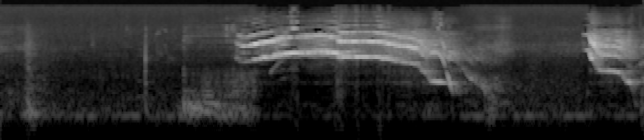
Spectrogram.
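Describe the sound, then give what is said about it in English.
A Mac Daddy elk call is blown: a low grunting rumble rises into a long, high, whistling squeal that wavers, then slides down, followed by the start of a second shrill blast. “Elk, come on. This is supposed to charge.”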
